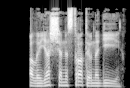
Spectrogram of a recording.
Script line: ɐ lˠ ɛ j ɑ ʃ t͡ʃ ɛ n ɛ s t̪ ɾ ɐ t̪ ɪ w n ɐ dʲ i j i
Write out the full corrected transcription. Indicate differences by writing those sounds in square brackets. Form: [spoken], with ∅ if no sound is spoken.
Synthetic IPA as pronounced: ɐ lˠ ɛ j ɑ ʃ t͡ʃ ɛ n ɛ s t̪ ɾ [ɑ] t̪ ɪ w n ɐ dʲ i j i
